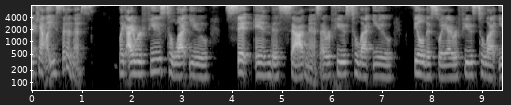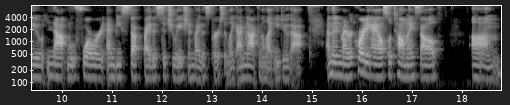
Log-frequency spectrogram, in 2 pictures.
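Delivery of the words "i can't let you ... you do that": ordinary delivery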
